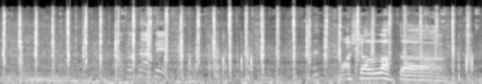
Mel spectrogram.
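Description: Horse hooves clatter quickly and evenly on a hard road.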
